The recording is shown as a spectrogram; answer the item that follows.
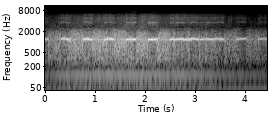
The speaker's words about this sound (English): Space Center in Kazakhstan, boosted into space a highly polished aluminum ball, 58 centimeters in diameter, weighing 83 kilograms. Ground receivers recorded its famous beeping signal as it passed overhead in an elliptical orbit above the Earth.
